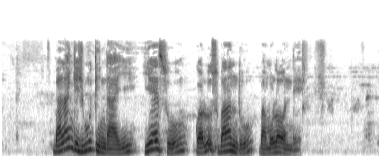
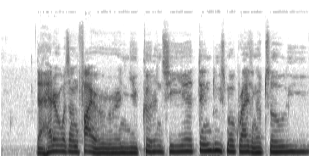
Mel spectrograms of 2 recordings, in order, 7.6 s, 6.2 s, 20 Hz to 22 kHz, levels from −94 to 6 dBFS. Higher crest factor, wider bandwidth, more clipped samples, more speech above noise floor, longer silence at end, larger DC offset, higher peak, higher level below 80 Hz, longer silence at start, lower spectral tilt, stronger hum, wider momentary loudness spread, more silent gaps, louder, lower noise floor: about the same, 14 dB vs 10 dB; about the same, 7.8 kHz vs 7.6 kHz; neither; about the same, 47 dB vs 47 dB; first, 0.2 s vs 0 s; neither; about the same, -2 dBFS vs -2 dBFS; second, -50 dBFS vs -40 dBFS; first, 1.05 s vs 0.75 s; second, -7 dB/octave vs -8.5 dB/octave; neither; first, 9 LU vs 4 LU; neither; about the same, -14 LUFS vs -12 LUFS; about the same, -60 dBFS vs -58 dBFS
